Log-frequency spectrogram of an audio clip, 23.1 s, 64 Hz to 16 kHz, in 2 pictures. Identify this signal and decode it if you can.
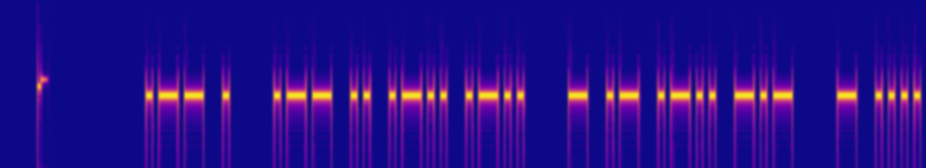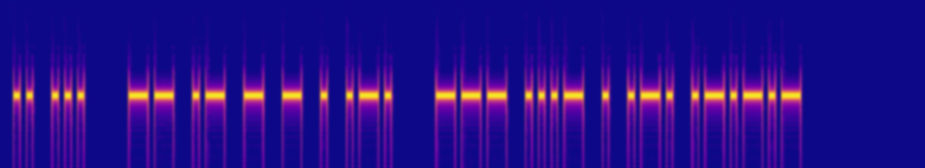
Morse code, heard as a keyed tone, about 15 wpm, 700 Hz. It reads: WE WILL TALK THIS MATTER OVER.
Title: Sentences from Top 700 Words 15wpm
